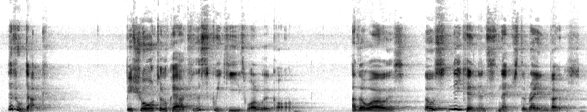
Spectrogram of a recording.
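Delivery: put-on storybook warning to a child character; lightly voiced moon man. A narrator's reading. Man in the Moon warning Little Duck.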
